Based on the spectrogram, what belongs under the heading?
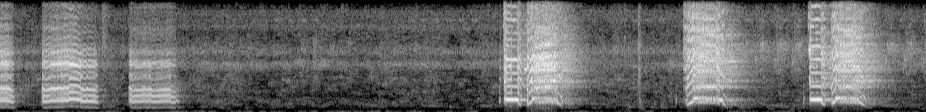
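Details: Female green junglefowl lure call meant to bring separated males closer: two short harmonic notes open, then after a quiet gap three louder, rough, broken bursts follow about every one and a half seconds.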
